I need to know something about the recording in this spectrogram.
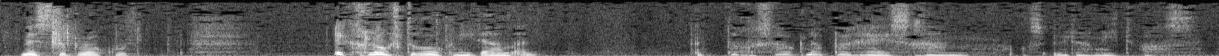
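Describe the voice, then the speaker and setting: A devoted young woman caring for an invalid in an old radio drama. She speaks in a very breathy, hesitant, deferential way. The recording is dull and muffled. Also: mid-range voice, moderate pace. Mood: defensive, earnest. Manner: soft, hesitant, deferential, often dropping to breathy near-whisper. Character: devoted, timid 25-year-old female carer of an invalid. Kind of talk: radio play acting in Dutch.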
